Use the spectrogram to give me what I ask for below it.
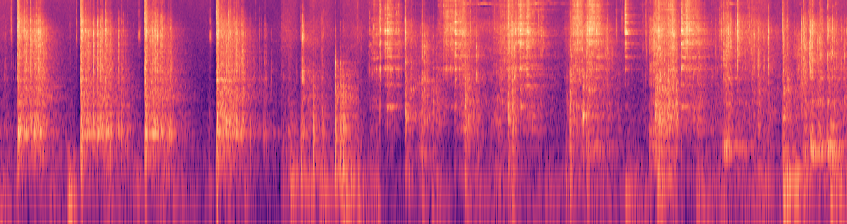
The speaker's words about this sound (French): Mon instrument, il s'appelle le rimodo. Rimodo ? Le bruit, ça fait comme ça.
